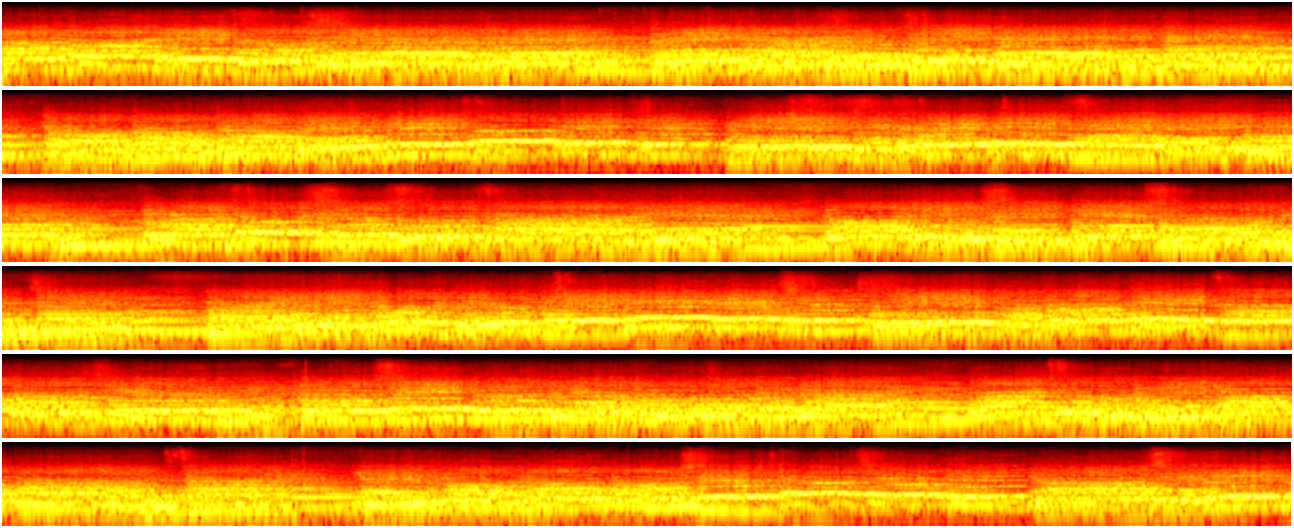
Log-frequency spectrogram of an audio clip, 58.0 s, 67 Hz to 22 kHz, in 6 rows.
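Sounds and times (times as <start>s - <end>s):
congregation singing a hymn: 0.0s - 58.0s
piano accompaniment: 0.0s - 58.0s.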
